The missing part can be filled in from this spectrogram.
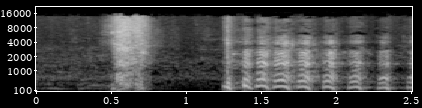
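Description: A single sharp, explosive dog sneeze, followed by a quick run of short snorting breaths through the nose.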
